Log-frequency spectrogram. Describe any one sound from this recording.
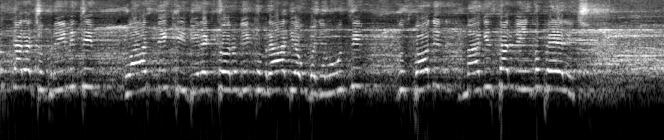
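A woman sings loudly through a microphone over loudspeakers.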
